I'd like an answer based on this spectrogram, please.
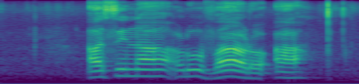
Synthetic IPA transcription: asinaɺuvaɺɔa

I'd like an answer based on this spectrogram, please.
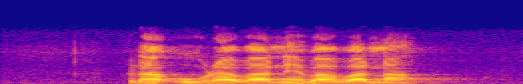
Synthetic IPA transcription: ɺaʔuɺaβanɛβaβana

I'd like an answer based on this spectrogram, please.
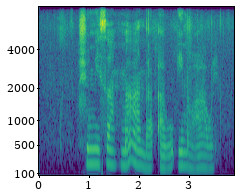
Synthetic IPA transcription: ʃumisamaand̪ʱaaβuimɔɦaːwɛ

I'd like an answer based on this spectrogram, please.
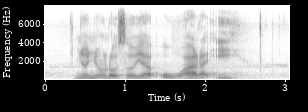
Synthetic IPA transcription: ɲɔɲɔɺɔsɔjauɦwaɺa̰ʔi

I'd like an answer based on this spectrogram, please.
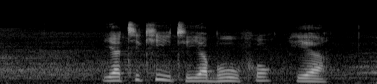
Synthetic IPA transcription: jatʰikʰitʰijabuɸɔ | ja

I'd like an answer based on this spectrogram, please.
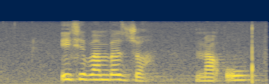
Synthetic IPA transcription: it͡ʃʰiβambɛd͡zwa | naʔu

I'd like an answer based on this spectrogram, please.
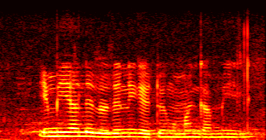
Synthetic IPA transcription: imijalɛlɔlenik̬ɛtʰʼwɛŋɔmaŋʱameːli

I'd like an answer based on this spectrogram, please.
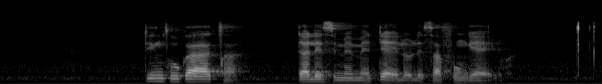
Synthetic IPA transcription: tʼiŋ͡ǀuk̬ʼaǀʰa̰ | tʼalesimɛmɛtʼɛlɔlɛsafuŋɡʱɛːlwa

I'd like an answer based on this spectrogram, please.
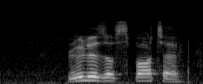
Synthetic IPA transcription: ɹuːləzɔv̥spɑˑtʰə

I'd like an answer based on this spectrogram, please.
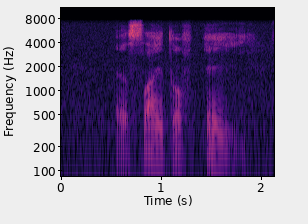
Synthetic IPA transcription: ɛsajtʰɔfej

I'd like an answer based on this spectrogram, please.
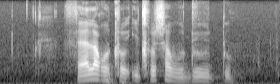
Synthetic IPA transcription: fɛlaɣʊt͡ɬʼɔʔit͡ɬʼʊʃabʊduːtʼu

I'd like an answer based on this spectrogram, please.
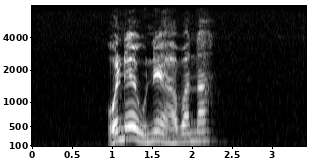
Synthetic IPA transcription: ɦɔnɛɦunɛɦaβana

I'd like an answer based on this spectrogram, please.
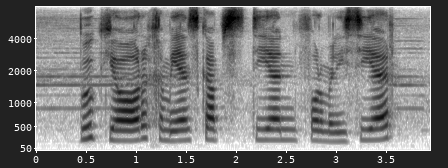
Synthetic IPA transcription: b̥ukʰjɑːrχəmiənskɐpstiənfɔrmɐlisiər

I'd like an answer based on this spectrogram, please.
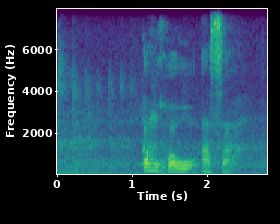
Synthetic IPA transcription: kʼamʊk͡xʰwaoasa

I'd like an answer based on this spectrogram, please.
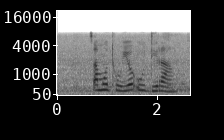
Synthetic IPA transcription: t͡samʊtʰʊjoʔudiraːŋ̩

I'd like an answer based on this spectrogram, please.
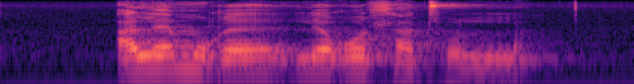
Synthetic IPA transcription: alɪmʊɣɛlɪɣʊɬatʰʊl̩ːla

